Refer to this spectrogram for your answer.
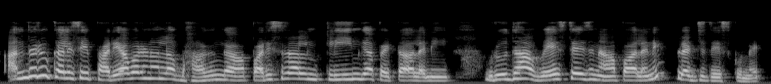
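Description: An older woman, a children's author, narrating a story for kids in a gentle, expressive way. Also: on the high side, moderate pace. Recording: dull lo-fi with faint music.

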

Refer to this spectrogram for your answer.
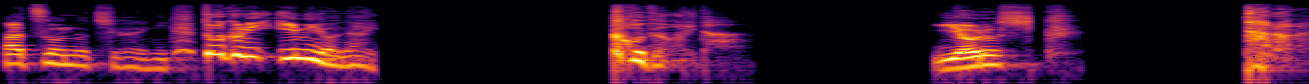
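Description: A man's voice: fairly high pitch, huge pitch swings, a little slow, a bit bright, no room sound, studio quality, full character voice. A man playing a vain, flamboyant teenage student actor in an anime audio drama, declaiming in a pompous, grandiose way. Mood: grandly introducing himself. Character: vain theatrical student actor boy, flamboyant and self-admiring.

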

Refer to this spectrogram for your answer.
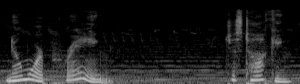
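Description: Woman, meditation host, very relaxed tone, slow pacing, soft soothing delivery, guided prayer. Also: medium pitch, vocal fry. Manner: soft, soothing, unhurried delivery with long pauses. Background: music.

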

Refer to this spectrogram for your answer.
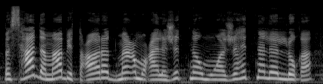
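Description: Rapid-fire Jordanian woman, opinionated. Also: on the high side, a bit bright. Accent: Jordanian Levantine. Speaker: podcast co-host. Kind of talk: casual conversational banter.

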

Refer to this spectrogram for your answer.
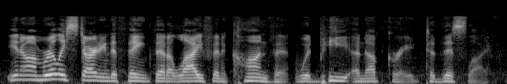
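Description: A woman's voice: lowish voice, animated, normal speed, a bit bright, no echo. A man voicing Marion, a wry, sarcastic single woman doctor, in a one-man audio story.

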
